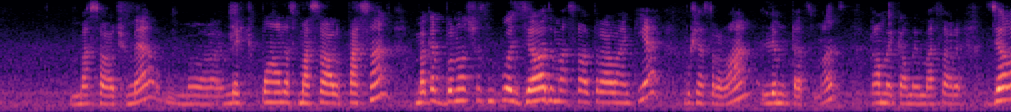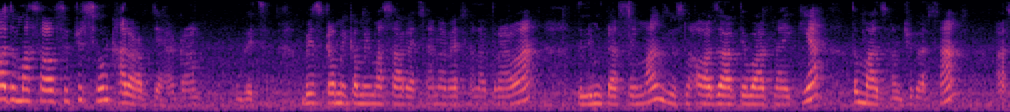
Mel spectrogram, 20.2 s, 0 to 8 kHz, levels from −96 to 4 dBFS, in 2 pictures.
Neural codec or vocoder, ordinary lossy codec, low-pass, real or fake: none; none; none; real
